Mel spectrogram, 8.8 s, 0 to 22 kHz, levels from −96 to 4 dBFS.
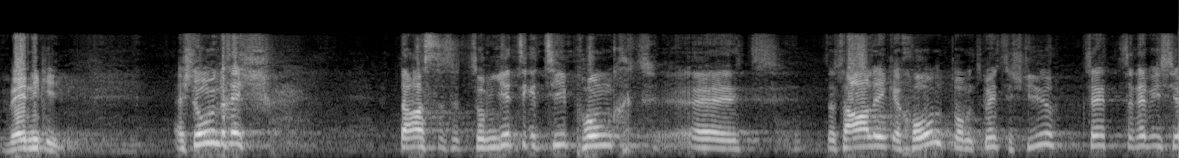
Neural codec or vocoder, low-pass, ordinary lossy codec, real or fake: vocoder, 22.05 kHz, 80 mel bands, WaveNeXt; 9.9 kHz; AAC, 64 kbps; fake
